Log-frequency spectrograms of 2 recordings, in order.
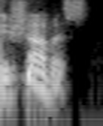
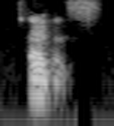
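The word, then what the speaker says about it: Shammes: So the Shamus, he takes the Sefer Torah, he gives the Rosh HaKnesset to we Ashkenazim in Lithuania frequently pronounce the Shin as a sin. So now you know. So they say Shamus, okay? – Shamus.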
